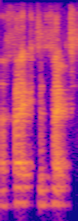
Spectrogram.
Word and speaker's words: affect: I'm asking, because when I read the book, I was thinking affect, and then I saw it should be the stress is on the first syllable, affect.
